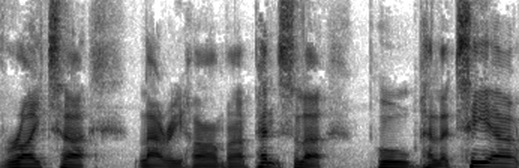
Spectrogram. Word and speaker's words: Pelletier: Writer Larry Hmer, pencellor Paul Pelia rhymes with Pia um Inca Tony Cordos, colorist Francesco Sagala with flatter Sabrina Delgroso.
